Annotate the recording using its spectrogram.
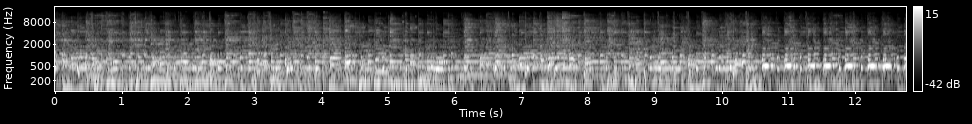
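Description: Bluegrass band playing an instrumental break between verses: banjo, mandolin, acoustic guitar, fiddle and upright bass, with the bass plucking a steady beat.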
